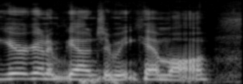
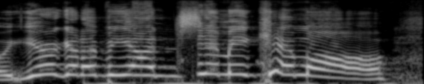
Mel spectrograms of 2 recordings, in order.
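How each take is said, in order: First: Said in the usual way. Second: Mock excited. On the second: Quoting Mo excitedly.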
